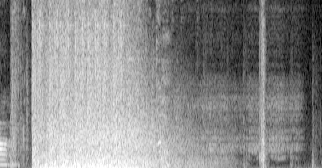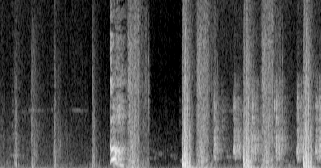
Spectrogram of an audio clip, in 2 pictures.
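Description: Gunfire in the Free Fire battle royale game: a loud sustained burst of automatic fire for about two seconds, then a single sharp shot and scattered short shots and thuds, with brief mutters under the action.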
